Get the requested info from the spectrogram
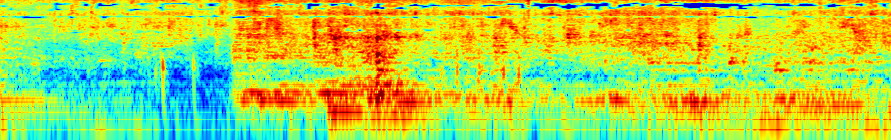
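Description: Water pouring out of a large aluminium cooking pot as it is tipped over and splashing on the ground, getting louder about a second in.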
